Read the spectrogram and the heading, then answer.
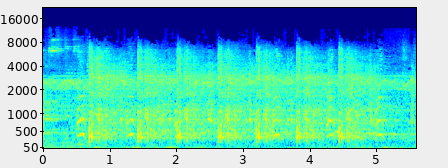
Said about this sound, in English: There's explosions and gunfire going on down the street.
